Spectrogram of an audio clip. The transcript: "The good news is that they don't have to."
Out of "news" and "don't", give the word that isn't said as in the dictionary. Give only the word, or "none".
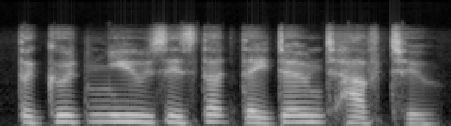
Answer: none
